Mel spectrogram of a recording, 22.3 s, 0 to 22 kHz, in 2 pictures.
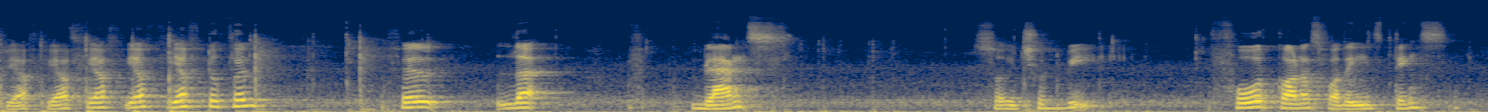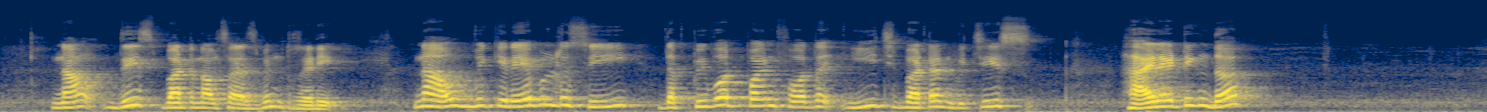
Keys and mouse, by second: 0.0-2.7 typing, 3.1-4.1 middle drag, 5.0 f, 5.5 f, 6.1 f, 6.5 f, 7.0 middle click, 7.7 shift+z, 8.4 f, 9.0 click, 10.1 shift+z, 10.9 Tab, 11.2-12.3 middle drag, 13.1 ctrl+s, 15.3 click, 16.1 click, 17.4 click, 17.9 click.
